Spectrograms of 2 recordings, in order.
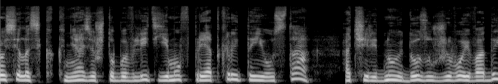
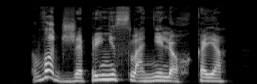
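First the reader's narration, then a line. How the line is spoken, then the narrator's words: Grumbling. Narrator (Russian): проворчала Воронесса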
